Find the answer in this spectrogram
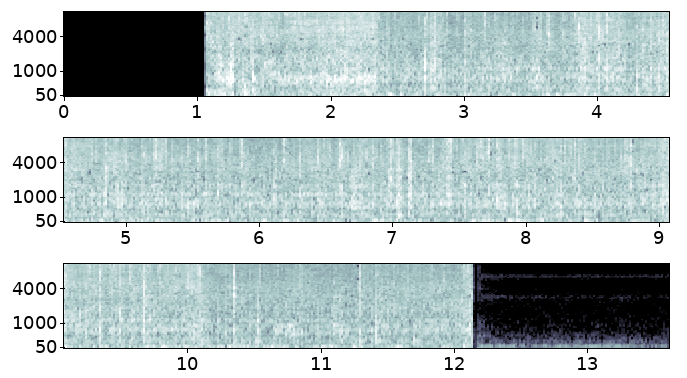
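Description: Seaweed and spinach sizzling and crackling in a hot pan as they are stirred with chopsticks. The sizzle starts suddenly about a second in and cuts off abruptly near the end.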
